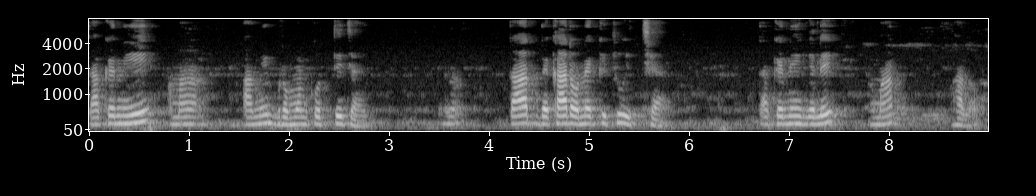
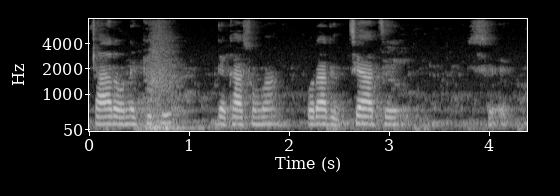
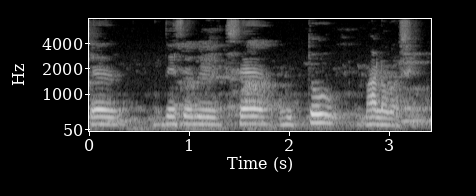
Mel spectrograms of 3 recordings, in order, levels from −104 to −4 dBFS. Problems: continuous background conversations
